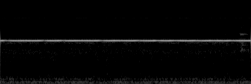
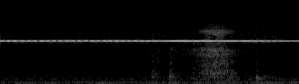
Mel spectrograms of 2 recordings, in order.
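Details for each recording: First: Car stereo cassette deck after drive motor repair and speed adjustment: a clean, steady high test tone near three kilohertz holds dead even with no wavering; the tape runs at correct playback speed. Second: Car radio cassette deck with belts already replaced and the deck cleaned and lubricated. A high steady test tone wobbles about four times a second, intermittently, before a handling rustle. Massive tape speed flutter, blamed on the failing speed-regulated drive motor, which is to be repaired.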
